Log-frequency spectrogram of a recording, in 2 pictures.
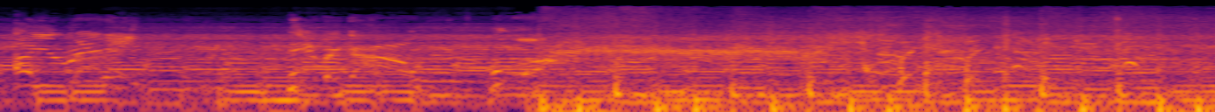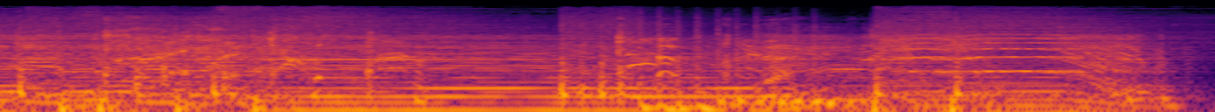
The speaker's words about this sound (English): To scream. It's always the scream that gets me. I like the the clearing of the throat at the end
